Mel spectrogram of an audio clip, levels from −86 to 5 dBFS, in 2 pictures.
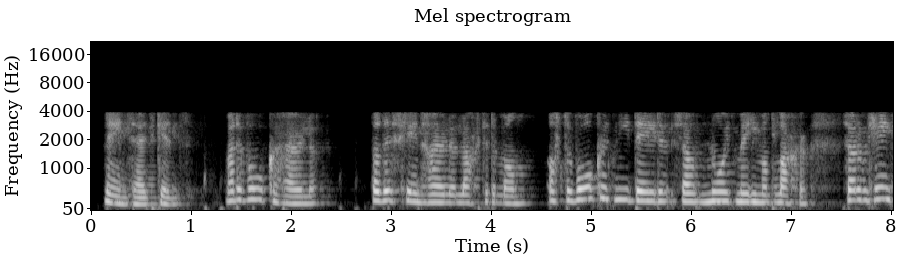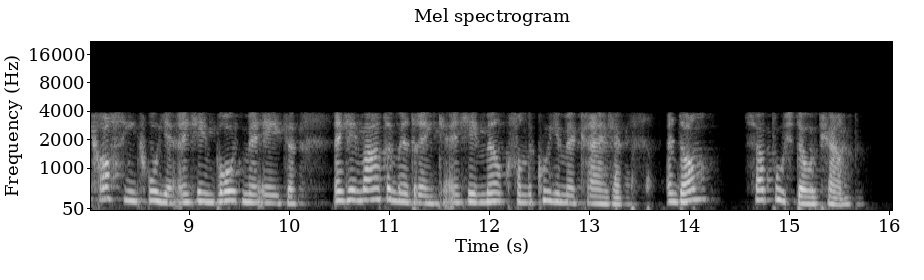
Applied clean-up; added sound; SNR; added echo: neural mask model DeepFilterNet 3.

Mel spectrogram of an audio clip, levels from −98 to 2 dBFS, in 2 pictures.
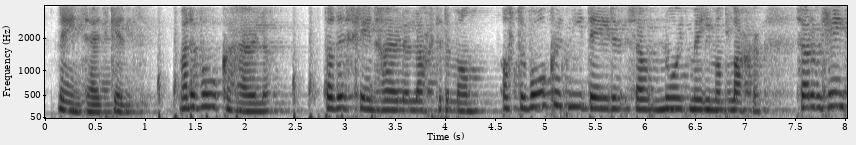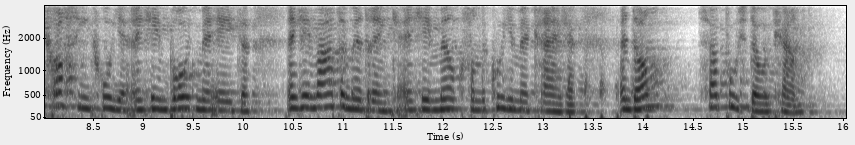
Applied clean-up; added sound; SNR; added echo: none; Whoosh, swoosh, swish; 15 dB; reverberation time 0.8 s.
